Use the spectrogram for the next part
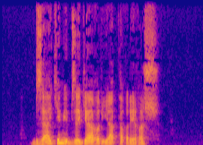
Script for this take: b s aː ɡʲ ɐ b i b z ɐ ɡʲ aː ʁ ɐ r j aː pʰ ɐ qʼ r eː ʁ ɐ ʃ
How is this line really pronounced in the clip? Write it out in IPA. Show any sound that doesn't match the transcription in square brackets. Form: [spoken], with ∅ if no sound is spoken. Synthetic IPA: b [z] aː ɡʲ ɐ [m] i b z ɐ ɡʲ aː ʁ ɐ r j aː pʰ ɐ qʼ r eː ʁ ɐ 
